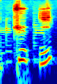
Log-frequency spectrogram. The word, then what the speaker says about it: qi: Nous avons tous un capital énergétique appelé qi, cela s'écrit Q-I et se prononce qi.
